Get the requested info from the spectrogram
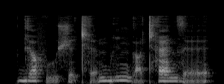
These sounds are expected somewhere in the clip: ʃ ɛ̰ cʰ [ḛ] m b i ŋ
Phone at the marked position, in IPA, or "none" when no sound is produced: ɛ̰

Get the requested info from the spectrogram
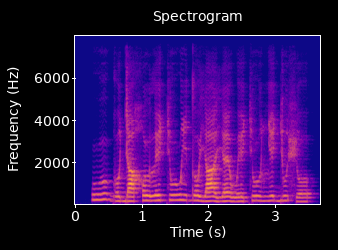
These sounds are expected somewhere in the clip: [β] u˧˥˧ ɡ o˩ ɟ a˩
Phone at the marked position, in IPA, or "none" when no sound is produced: w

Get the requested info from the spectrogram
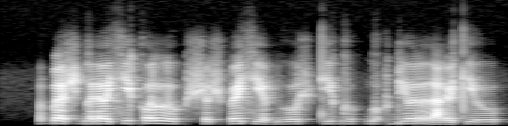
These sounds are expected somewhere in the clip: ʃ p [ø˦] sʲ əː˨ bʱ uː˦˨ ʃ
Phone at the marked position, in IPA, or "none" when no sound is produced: ø˦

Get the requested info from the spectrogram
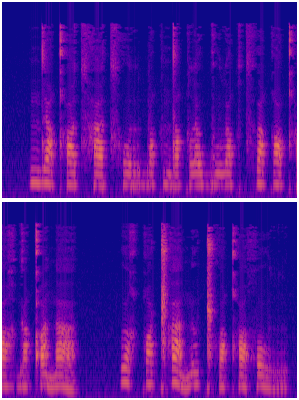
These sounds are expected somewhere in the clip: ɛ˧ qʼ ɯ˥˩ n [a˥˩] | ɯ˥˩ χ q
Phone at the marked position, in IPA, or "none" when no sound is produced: a˥˩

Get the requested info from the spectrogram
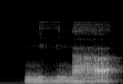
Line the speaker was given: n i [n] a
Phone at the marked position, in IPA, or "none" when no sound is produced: n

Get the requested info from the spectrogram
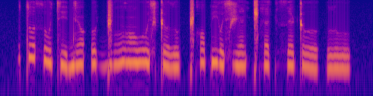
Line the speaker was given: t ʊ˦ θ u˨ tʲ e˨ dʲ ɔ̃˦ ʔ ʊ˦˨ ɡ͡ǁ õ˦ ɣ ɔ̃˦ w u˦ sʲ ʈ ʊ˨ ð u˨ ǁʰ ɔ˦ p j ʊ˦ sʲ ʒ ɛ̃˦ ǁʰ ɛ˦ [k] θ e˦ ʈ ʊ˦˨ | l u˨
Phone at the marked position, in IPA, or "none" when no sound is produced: k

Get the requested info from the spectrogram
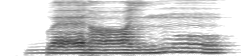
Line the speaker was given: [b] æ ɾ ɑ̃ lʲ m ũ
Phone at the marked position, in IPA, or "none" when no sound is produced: b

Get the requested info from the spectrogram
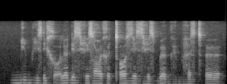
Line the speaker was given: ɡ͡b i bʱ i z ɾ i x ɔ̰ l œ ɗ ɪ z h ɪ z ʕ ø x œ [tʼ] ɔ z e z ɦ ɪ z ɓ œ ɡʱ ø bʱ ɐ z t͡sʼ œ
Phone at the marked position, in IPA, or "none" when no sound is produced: tʼ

